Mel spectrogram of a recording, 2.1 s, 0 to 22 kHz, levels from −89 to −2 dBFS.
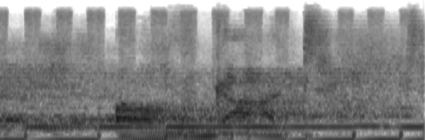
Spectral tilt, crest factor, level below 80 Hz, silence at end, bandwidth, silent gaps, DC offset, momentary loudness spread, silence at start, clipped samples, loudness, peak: -3.5 dB/octave; 14 dB; -40 dBFS; 0 s; 19 kHz; none; 2%; 4 LU; 0 s; under 0.1%; -20 LUFS; -6 dBFS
